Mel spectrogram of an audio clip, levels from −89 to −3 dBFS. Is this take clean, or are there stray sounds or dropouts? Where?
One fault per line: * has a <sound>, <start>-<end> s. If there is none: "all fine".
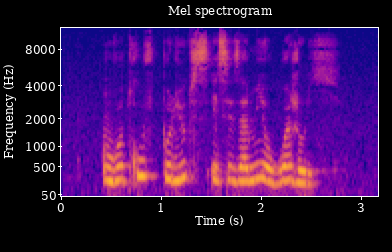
all fine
